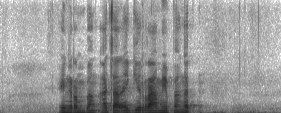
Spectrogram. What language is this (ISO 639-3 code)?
jav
